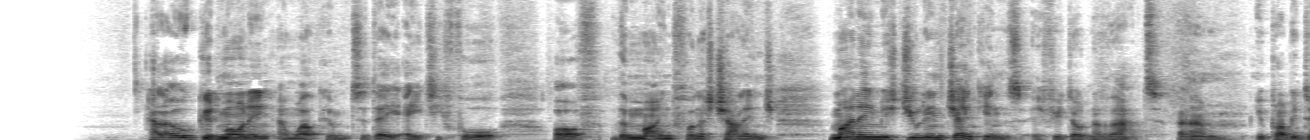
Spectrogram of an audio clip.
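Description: A middle-aged man talks calmly and closely into a microphone.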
